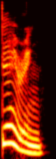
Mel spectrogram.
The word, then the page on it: daring: British English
